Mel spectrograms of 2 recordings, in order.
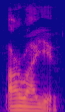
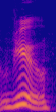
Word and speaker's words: Ryu: street fighter is named ry what no ryu uh rue right yes we're talking about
